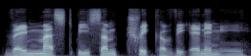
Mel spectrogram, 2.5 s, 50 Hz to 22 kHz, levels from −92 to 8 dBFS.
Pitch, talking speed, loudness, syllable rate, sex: 105 Hz, 190 wpm, -22 LUFS, 4.2 syllables/s, male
